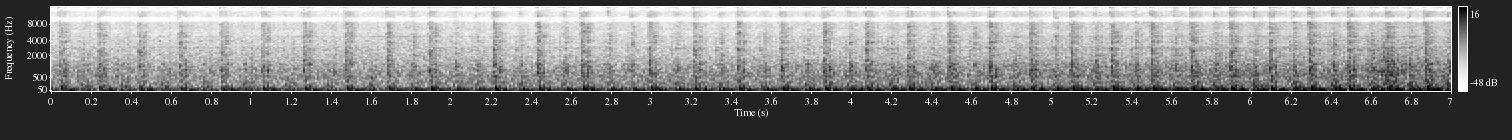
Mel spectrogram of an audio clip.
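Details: Ford Model AA doodlebug revived after sitting, oil added to two cylinders, no alternator fitted: low, heavy chuffing idle with a slightly uneven beat, about two or three pulses a second; still rough on some cylinders, cause unconfirmed.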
